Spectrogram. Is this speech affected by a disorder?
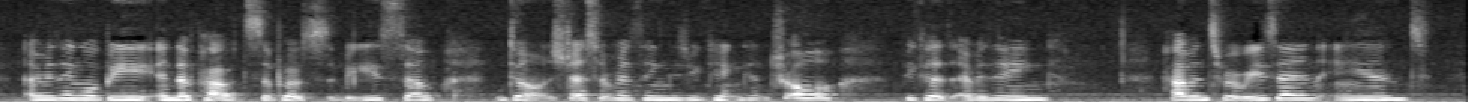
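Yes: cerebral palsy.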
